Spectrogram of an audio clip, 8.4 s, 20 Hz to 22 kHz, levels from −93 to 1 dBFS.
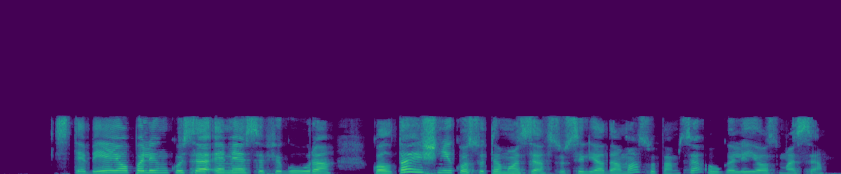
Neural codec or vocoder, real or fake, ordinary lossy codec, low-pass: none; real; AAC, 32 kbps; 7.2 kHz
